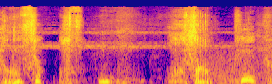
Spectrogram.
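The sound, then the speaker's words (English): A humanoid creature with yellowish eyes and no nose growls in a string of low, guttural grunts broken by rough, breathy snorts, coming in uneven bursts of about five or six over a few seconds, fairly loud, with no talking. “And it speaks, mm, not so much in words, but more so in coughing gutturals as it grunts and, and still somehow seems to snort.”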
